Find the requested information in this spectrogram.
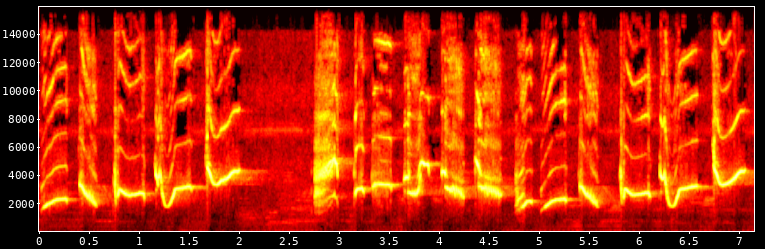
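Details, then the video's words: White-rumped shama singing a fighting song to provoke other birds; a steady string of loud, rising whistled notes repeated about twice per second, broken by one harsh burst. "Suara Burung kacer gacor NGEPLONG tarung ini paling ampuh buat PANCINGAN KACER agar EMOSI Nyaut"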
